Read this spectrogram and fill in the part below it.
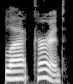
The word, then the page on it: black currant: British English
